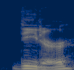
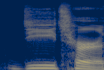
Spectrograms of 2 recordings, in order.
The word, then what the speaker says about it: Dieter: Dieter.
